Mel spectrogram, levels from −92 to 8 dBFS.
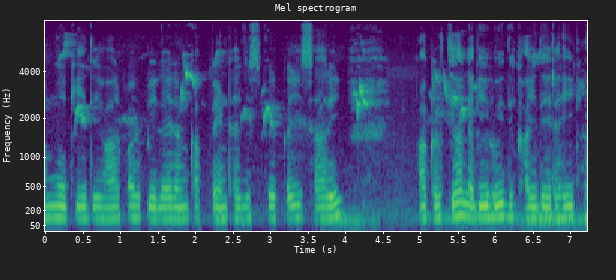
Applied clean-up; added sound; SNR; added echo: none; none; none; none.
